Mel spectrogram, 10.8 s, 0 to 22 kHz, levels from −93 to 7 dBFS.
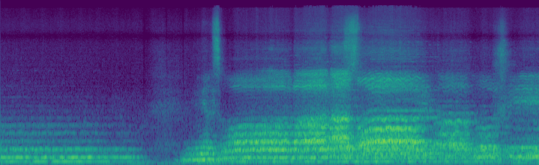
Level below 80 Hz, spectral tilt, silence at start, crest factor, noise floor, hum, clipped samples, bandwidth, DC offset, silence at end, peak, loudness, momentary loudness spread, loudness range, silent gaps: -44 dBFS; -6 dB/octave; 0 s; 18 dB; -48 dBFS; none; under 0.1%; 18.5 kHz; under 0.1%; 0 s; -4 dBFS; -22 LUFS; 16 LU; 12 LU; none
